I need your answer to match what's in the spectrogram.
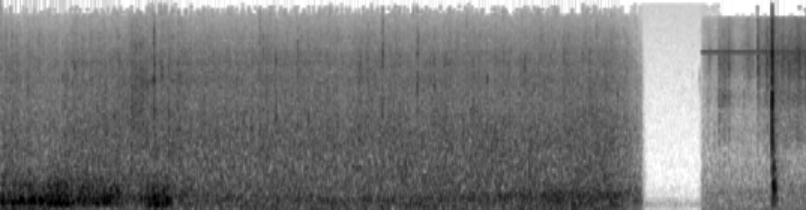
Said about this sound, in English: Suddenly, the sky got dark, and down came the rain. Down came the hail.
